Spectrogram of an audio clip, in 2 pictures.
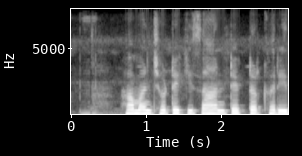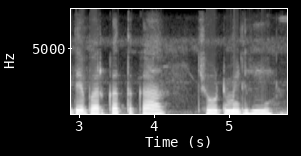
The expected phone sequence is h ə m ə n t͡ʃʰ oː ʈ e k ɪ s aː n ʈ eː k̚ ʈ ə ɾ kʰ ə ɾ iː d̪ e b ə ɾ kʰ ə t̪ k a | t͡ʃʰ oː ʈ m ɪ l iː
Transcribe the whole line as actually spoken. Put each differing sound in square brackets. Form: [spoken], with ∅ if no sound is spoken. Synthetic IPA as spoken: h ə m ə n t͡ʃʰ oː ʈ e k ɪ s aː n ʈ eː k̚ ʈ ə ɾ kʰ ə ɾ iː d̪ e b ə ɾ [k] ə t̪ k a | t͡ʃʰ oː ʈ m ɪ l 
